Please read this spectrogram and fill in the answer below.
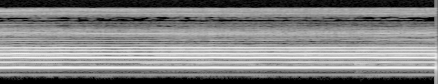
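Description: A singer holding one long sung note at a steady pitch, without vibrato.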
